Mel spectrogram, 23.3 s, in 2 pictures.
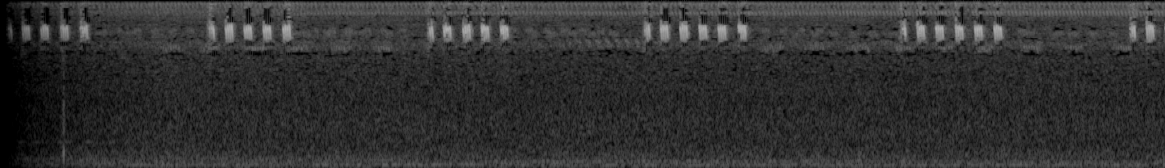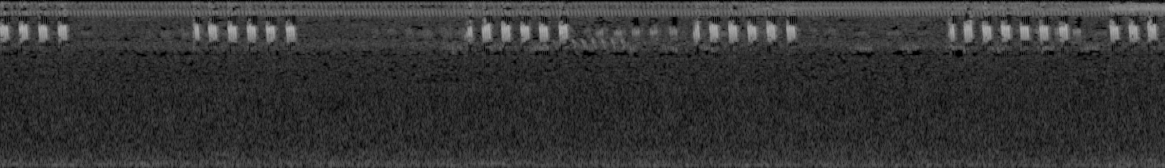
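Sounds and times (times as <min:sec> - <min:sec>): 
autumn insect chirping: 0:00.1 - 0:23.2.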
